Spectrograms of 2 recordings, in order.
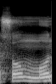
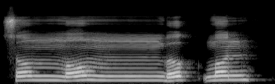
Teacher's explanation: دوسری مثال دیکھیں نون تنوین کی، سمن، یہ نون تنوین تھی، جب آگے با آ گیا تو میں نے اب اس کو نون تنوین نہیں پڑھنا، سمن نہیں پڑھنا، بلکہ پڑھنا ہے سمم بکمن، اس طریقے سے کہ نون تنوین کی جگہ میں میم پڑھوں گا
